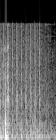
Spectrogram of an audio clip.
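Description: Pistol gunfire in a multiplayer video game, a sharp close shot followed by a quick rattle of fainter shots in a brief burst.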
